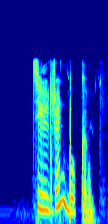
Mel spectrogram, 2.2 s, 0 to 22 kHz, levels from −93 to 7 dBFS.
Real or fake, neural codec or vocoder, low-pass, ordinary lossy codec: real; none; 7.2 kHz; none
